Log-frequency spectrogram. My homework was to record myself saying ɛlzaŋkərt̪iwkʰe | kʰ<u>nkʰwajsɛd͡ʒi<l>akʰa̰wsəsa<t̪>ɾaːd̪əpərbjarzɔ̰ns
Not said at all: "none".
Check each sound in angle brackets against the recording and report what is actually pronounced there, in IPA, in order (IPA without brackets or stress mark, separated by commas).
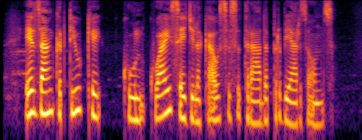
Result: u, l, t̪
